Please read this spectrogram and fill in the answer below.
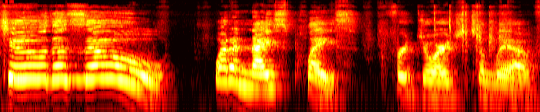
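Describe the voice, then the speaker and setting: An older woman reading a picture book aloud to young grandchildren, expressively, with playful asides to the listeners. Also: a little high. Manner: expressive, unhurried, addressing small children.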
